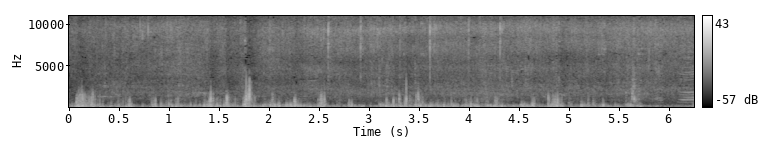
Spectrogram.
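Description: Gusty wind buffeting the microphone on a boat in choppy water, with the splash of waves against the hull.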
